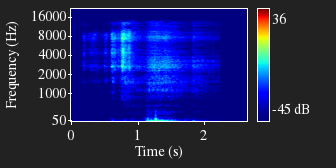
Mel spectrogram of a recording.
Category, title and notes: Sound effects > Vehicles
Turning on a car vehicle. Recorded with a mobile phone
